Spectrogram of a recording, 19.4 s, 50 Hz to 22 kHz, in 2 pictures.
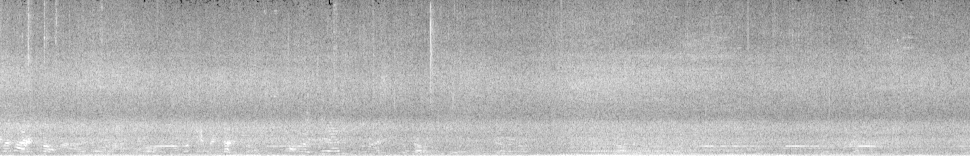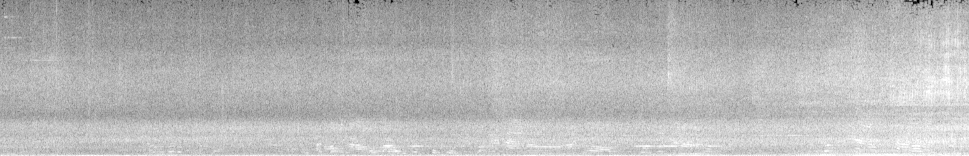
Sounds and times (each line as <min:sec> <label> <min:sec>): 0:00.0 Traffic Noise 0:19.3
